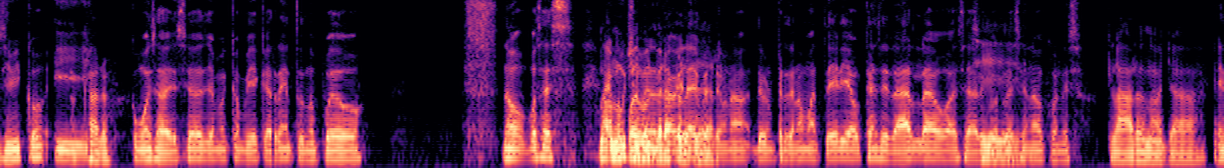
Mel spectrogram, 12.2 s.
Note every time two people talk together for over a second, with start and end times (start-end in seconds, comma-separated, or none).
6.0-7.2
